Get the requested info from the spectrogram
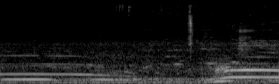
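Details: Dairy cows at the Loni cow market lowing in drawn-out, tonal moos: a steady low note, a second slightly falling one, then a higher rising call held to the end, with a sharp click midway and faint background noise.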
